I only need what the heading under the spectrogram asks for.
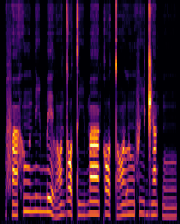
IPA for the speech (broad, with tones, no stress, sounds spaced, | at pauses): f ã˧ h ũ˦ n i˦ m e˦˨ l ɔ̃˨˦ d ɔ˦˨ t i˧ m ã˦ k ɔ˦˨ t ɔ̃˨˦ l ũ˦ f i˦ d͡ʒ ã˦ k͡p ũ˧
